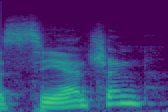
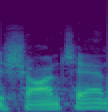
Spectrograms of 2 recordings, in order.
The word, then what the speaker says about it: Seanchan: that's a that's not a word that you pronunciate correctly at least i didn't i used to call them the uh c ancient i think is how i used to say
